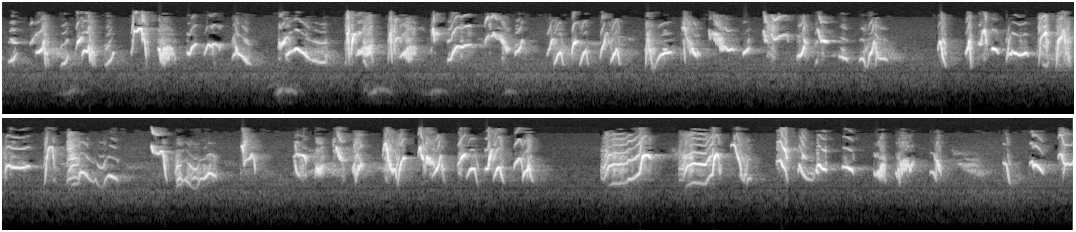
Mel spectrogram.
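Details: Long, lively stream of rapid high chirps and twitters from an American goldfinch, varied and tumbling, running almost continuously with only a brief break near the end.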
